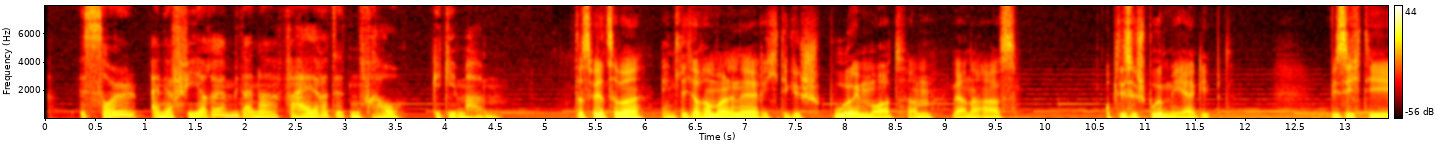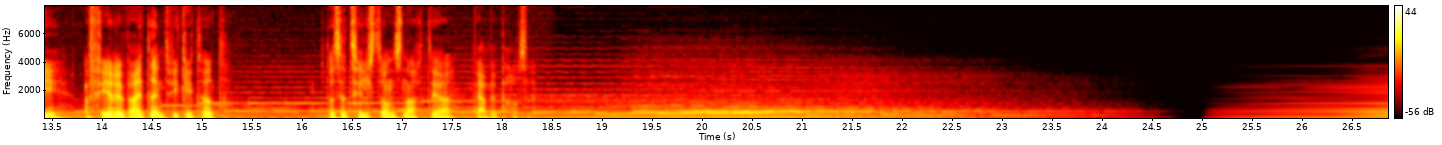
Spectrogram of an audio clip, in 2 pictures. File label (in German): werbung; dunklespuren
